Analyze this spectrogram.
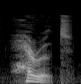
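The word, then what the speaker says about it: חֵרוּת: harut on the stones do not pronounce it carved which is harut but rather freedom herut to show that they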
